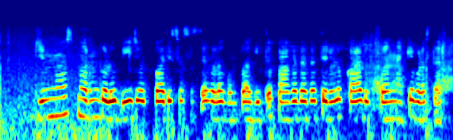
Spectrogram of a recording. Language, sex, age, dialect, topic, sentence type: Kannada, female, 18-24, Central, agriculture, statement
